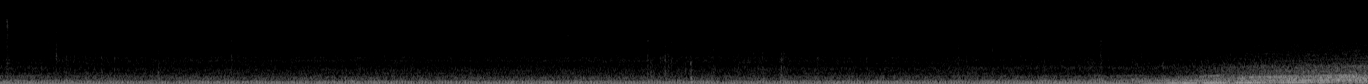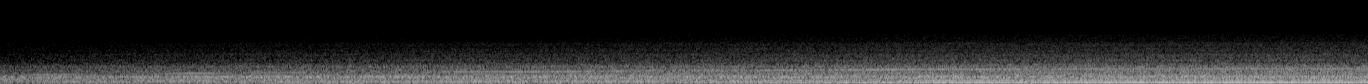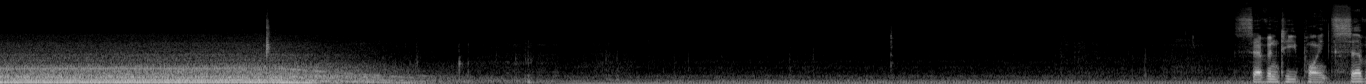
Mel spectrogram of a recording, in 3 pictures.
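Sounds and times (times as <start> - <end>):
car engine revving: 11.3 - 31.9.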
